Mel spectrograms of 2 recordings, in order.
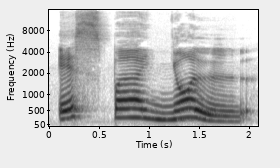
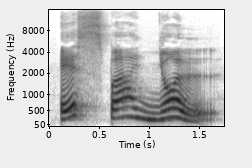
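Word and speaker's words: español: do nosso idioma espanhol no finalzinho você pode exagerar o mesmo não tem problema tá bom então é parte de comigo espanhol perfeito então em espanhol esse L ele sempre vai ter esse som não importa a posição dele é mas se você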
